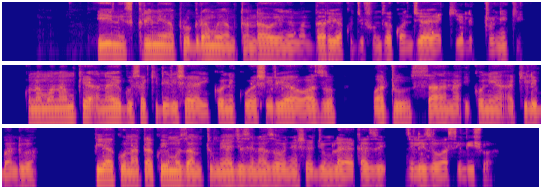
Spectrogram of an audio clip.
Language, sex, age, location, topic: Swahili, male, 25-35, Nairobi, education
